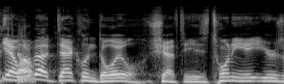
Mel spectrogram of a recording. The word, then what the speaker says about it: Declan: Yeah, I would assume it's Declan, not Dickland.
